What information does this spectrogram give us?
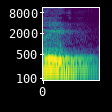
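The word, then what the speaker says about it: read: you would have रेड लिखेंगे रीड लेकिन पढ़ते हैं रेड ठीक है यू वुड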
